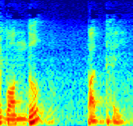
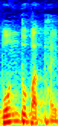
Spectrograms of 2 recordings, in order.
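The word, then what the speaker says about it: বন্দ্যোপাধ্যায়: বন্দোপাধ্যায় রুমা মাদক লিখেছে বন্ধ পাধ্যায় এটি কোন কেউ কেউ বন্ধপাধ্যায় বলে বয়কার হবে এটি বন্ধ পাধ্যায় আপনার কোন ভিডিও আছে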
